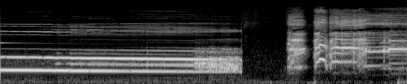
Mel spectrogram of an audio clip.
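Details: A rooster on a chicken farm gives a very loud, steady crow for more than two seconds that turns rough at the end. After a brief silence, another harsh, strained crow begins.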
